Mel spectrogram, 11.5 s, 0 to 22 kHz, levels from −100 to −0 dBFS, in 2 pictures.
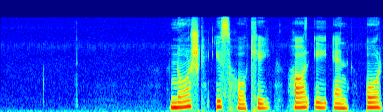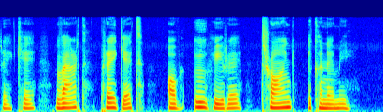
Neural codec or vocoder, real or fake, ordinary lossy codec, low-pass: none; real; none; none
